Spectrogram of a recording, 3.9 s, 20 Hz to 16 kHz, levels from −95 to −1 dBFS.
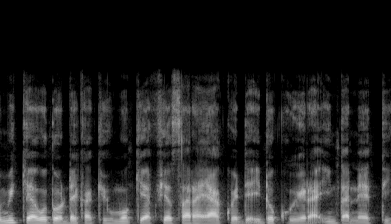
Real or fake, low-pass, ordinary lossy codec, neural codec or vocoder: real; 10.8 kHz; none; none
